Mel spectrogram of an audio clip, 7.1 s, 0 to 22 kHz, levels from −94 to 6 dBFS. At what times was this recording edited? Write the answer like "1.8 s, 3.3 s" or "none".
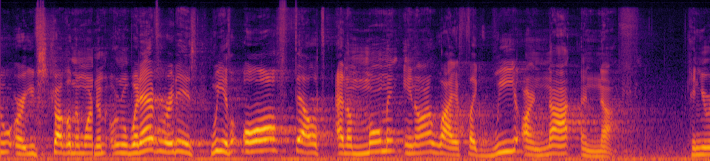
0.9 s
